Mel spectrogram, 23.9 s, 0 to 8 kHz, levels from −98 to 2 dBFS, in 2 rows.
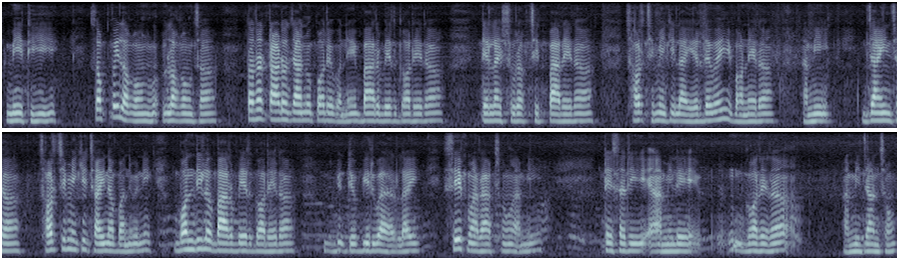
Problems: background conversations at intervals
